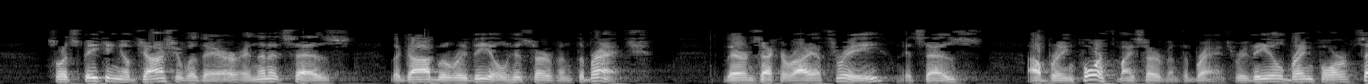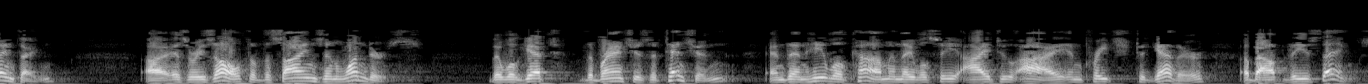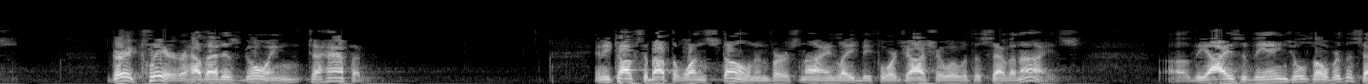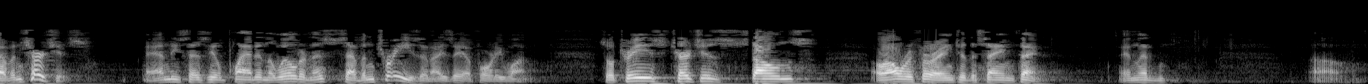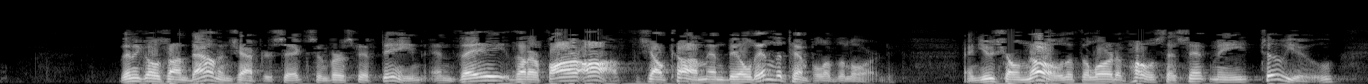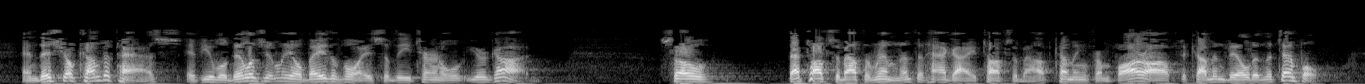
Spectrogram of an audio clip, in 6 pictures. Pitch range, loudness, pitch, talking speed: 100-125 Hz, -14 LUFS, 115 Hz, 155 wpm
